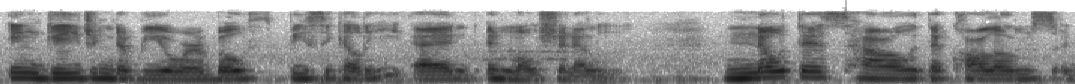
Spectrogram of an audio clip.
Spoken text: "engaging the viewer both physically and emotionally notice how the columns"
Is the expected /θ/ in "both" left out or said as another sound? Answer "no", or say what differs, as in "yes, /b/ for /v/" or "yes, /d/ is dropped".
no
